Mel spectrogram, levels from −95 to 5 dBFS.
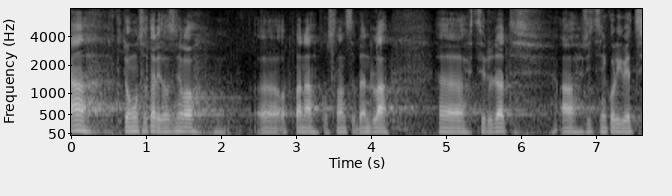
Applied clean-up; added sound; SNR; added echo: none; none; none; none.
